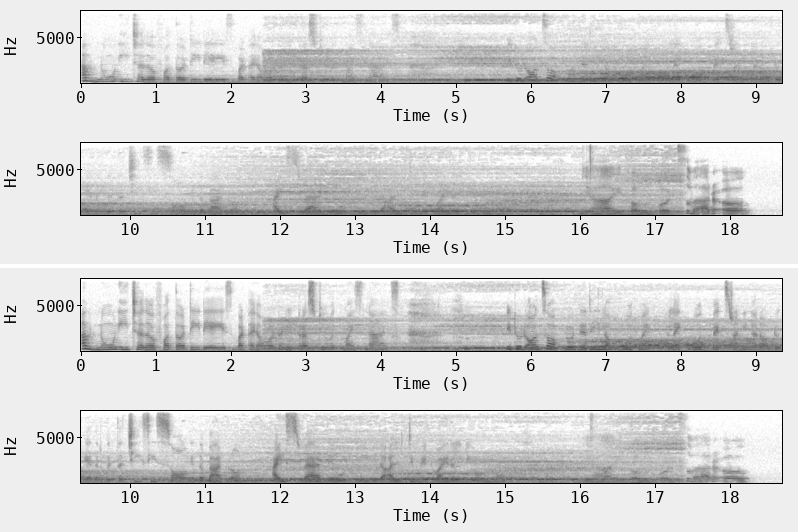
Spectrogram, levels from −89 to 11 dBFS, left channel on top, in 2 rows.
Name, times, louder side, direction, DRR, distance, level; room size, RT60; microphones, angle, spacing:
voice 1, 0.0-5.2 5.7-11.5 11.9-15.0 15.5-15.6, right 5 dB, 65° right, 0.4 m, -32 dB
sound 1, 0.8-17.0, left 1 dB, 50° left, 0.7 m, -41 dB
sound 2, 2.4-17.4, equal, 10° left, 0.5 m, -29 dB
voice 2, 16.0-18.2, left 4 dB, 80° left, 0.4 m, -31 dB
3.0 x 2.2 x 3.4 m
head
